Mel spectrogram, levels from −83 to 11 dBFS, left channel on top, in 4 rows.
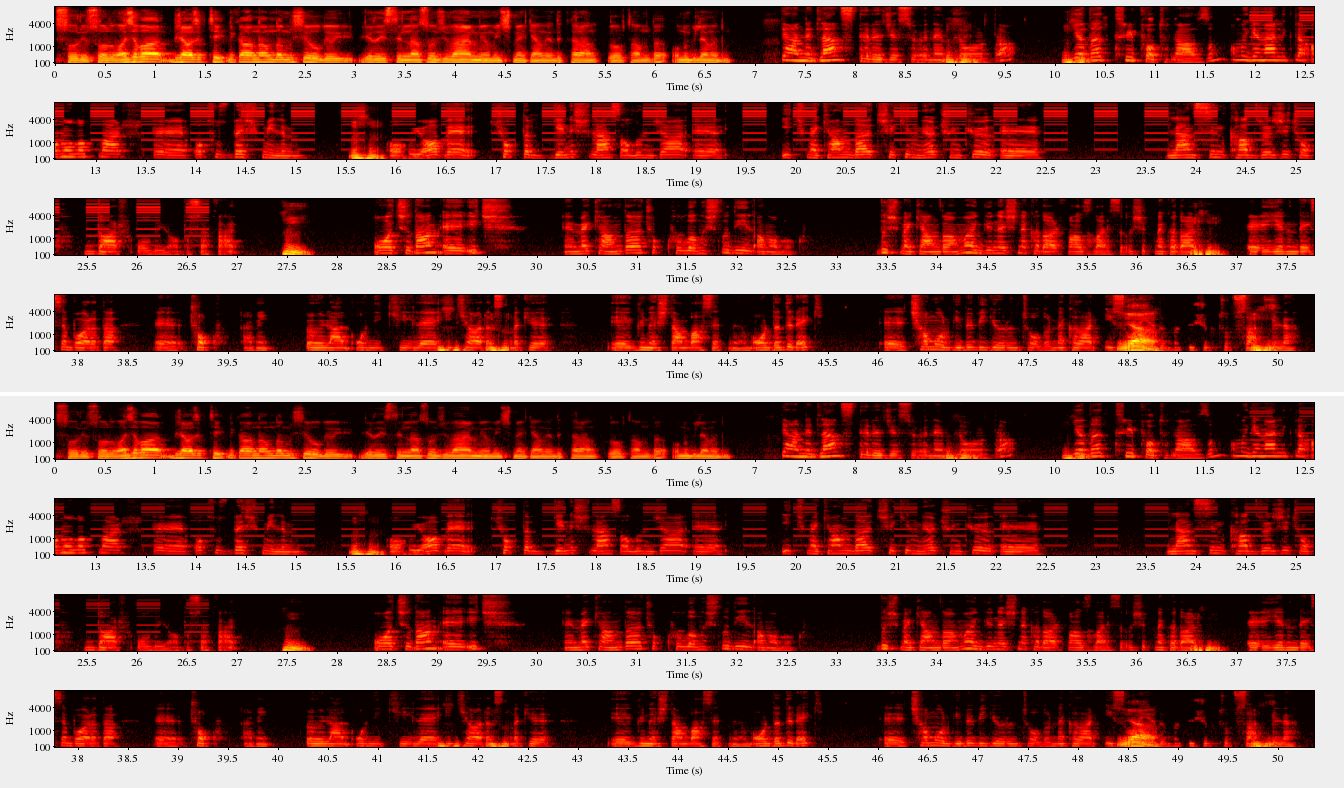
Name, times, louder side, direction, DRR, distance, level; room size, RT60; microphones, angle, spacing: voice 1, 0.0-6.8 8.9-9.2 10.1-10.2 15.5-15.9 27.4-27.7 36.5-36.8 41.6-41.7 42.1-42.3 48.4-48.8 49.7-50.0, left 5 dB, 65° left, 0.5 m, -25 dB
voice 2, 7.3-9.6 10.2-15.1 15.9-19.3 19.9-22.5 23.7-27.0 28.4-29.8 30.2-32.6 33.4-36.7 37.1-38.5 38.8-40.0 40.3-42.8 43.3-45.4 46.0-50.2, left 3 dB, 35° left, 2.0 m, -36 dB
Alarm, 11.9-12.2 12.4-12.7 12.9-13.2 13.4-13.7 13.9-14.2 14.4-14.7 14.9-15.2 15.4-15.7 16.0-16.2 16.4-16.7 16.9-17.2 17.5-17.7 18.0-18.2 18.5-18.7 19.0-19.2 19.5-19.7 20.0-20.2 20.5-20.7 21.0-21.2 21.5-21.7 22.0-22.2 22.5-22.7 23.0-23.2 23.5-23.7 24.0-24.2 24.5-24.7 25.0-25.2 25.5-25.7 26.0-26.2 26.5-26.7, left 13 dB, 85° left, 4.8 m, -42 dB
head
